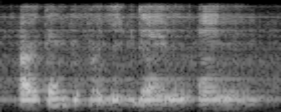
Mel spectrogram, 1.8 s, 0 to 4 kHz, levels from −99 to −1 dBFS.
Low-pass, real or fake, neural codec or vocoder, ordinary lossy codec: 3.6 kHz; fake; vocoder, 22.05 kHz, 80 mel bands, HiFi-GAN; none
